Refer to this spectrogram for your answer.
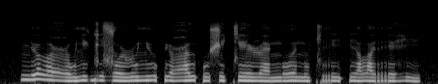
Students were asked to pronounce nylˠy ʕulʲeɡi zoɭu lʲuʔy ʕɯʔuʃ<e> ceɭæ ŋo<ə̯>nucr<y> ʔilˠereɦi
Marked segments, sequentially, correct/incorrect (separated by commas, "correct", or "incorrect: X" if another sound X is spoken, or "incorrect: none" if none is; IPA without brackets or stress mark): correct, correct, incorrect: i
